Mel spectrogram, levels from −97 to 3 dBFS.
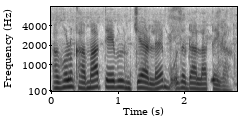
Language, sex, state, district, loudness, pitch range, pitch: Wancho, female, Arunachal Pradesh, Longding, -15 LUFS, 185-225 Hz, 205 Hz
